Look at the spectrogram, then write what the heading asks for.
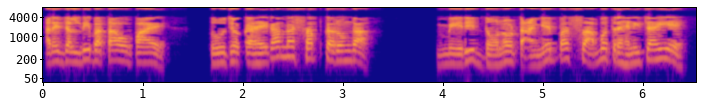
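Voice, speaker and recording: Cartoon role: man as excitable temple priest, fairly high voice, superstitious, blustering, scolding. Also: unhurried. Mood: anxious. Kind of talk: Hindi cartoon moral story dub.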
